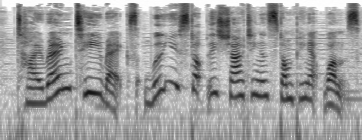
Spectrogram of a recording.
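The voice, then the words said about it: Very cross, commanding voice. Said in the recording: “commanded Mary in a very cross voice”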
